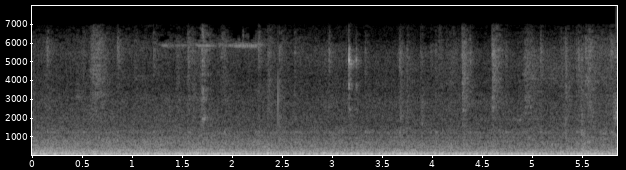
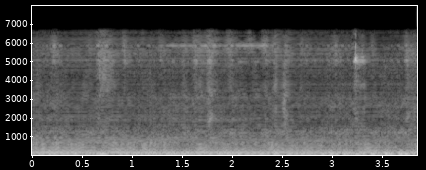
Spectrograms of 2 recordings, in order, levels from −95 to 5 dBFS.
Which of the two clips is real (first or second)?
first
